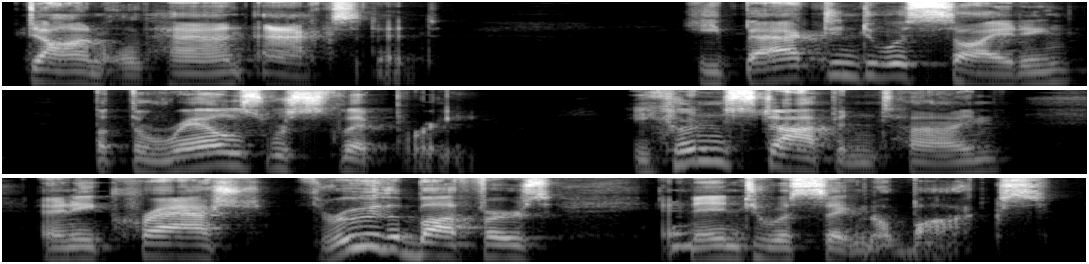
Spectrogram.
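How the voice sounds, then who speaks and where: A man's voice: mid-range voice, fairly bright tone. A man narrating a scripted children's story.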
